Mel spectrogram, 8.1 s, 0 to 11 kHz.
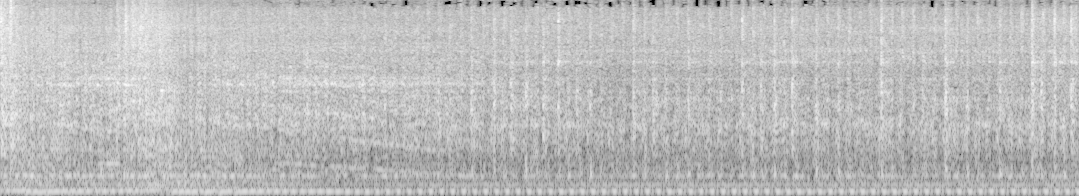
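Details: Polaris Sportsman 550/850 ATV at idle after the clutch was reshimmed with two shims to fix hard shifting and creeping: a steady low idle with an even, slightly lumpy beat and no belt chatter. The clutch no longer turns, which is normal.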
